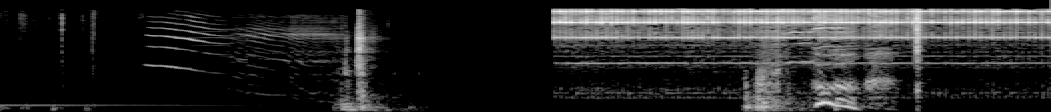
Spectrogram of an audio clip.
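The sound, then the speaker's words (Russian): An alarm clock set by Karamelka suddenly starts ringing, a loud, steady metallic clatter that continues without pause, following a few soft rising tones, a thud and a brief silence. “Оказывается, Карамелька завела будильник, чтобы не проспать Новый год.”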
